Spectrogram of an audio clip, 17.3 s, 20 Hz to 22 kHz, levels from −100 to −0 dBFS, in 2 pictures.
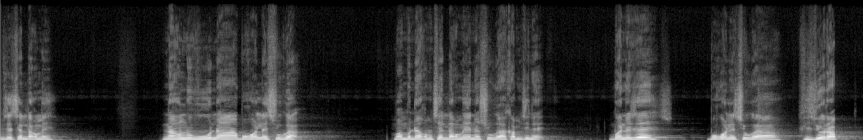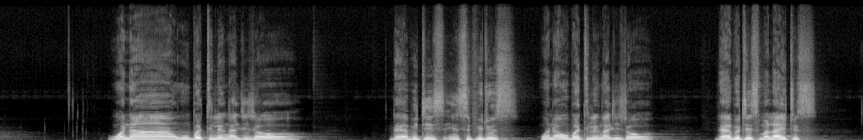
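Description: Nothing stood out as a technical problem on listening to this speech recording.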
